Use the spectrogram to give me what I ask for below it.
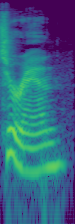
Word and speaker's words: Teran: It's Teran. What did I say? Teran. Well, that's how it's pronounced in his universe. Boy, Tearing it up.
